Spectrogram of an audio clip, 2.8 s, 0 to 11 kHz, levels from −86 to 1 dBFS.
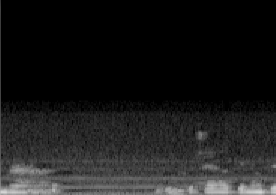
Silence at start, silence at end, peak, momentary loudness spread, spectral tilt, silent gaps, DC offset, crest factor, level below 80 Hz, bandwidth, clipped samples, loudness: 0 s; 0 s; -10 dBFS; 23 LU; -12.5 dB/octave; none; under 0.1%; 14 dB; -50 dBFS; 4.7 kHz; under 0.1%; -27 LUFS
